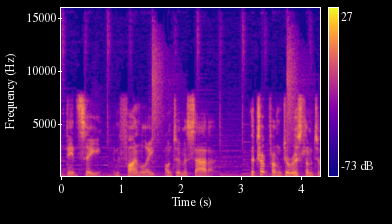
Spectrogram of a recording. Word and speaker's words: Masada: Masada, or Metzada, pronounced Masada, means fortress and was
